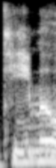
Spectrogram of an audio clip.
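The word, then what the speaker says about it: Temu: e m o o like a cow going moo but it don't matter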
